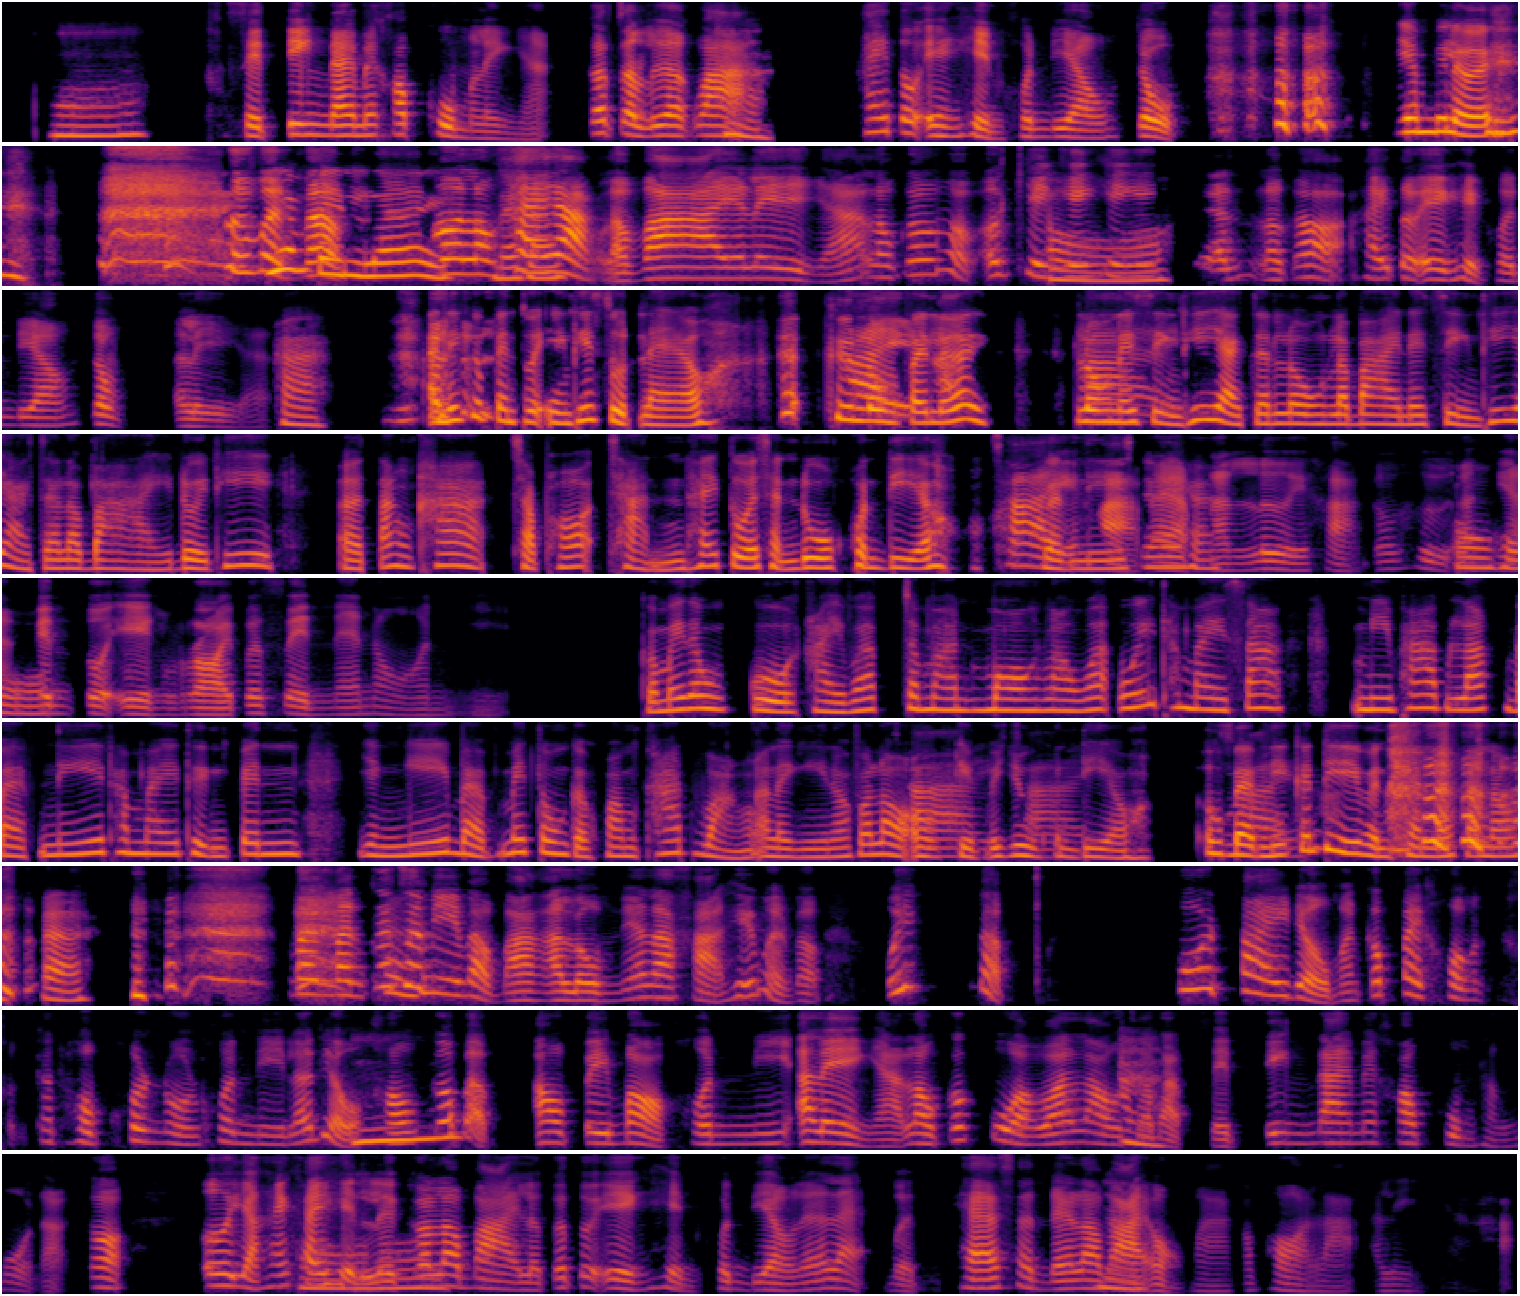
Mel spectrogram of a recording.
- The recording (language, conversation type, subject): Thai, podcast, การใช้โซเชียลมีเดียทำให้การแสดงตัวตนง่ายขึ้นหรือลำบากขึ้นอย่างไร?
- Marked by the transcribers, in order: other background noise; laugh; chuckle; laugh; chuckle; stressed: "เลย"; chuckle; laugh; chuckle; laugh; tsk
